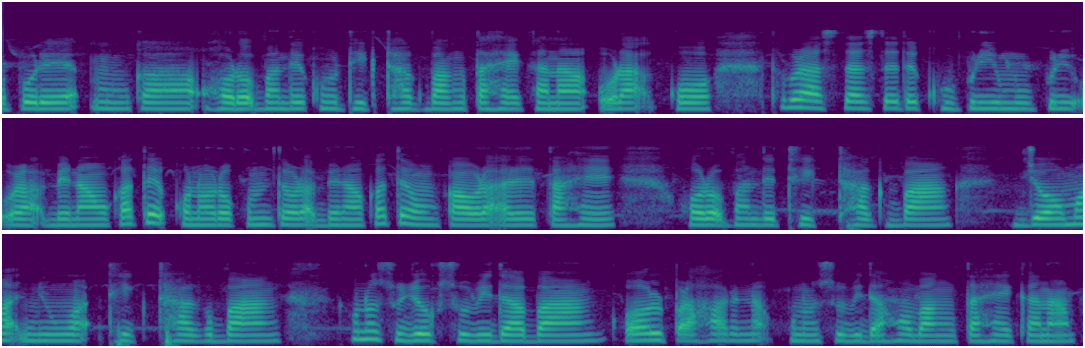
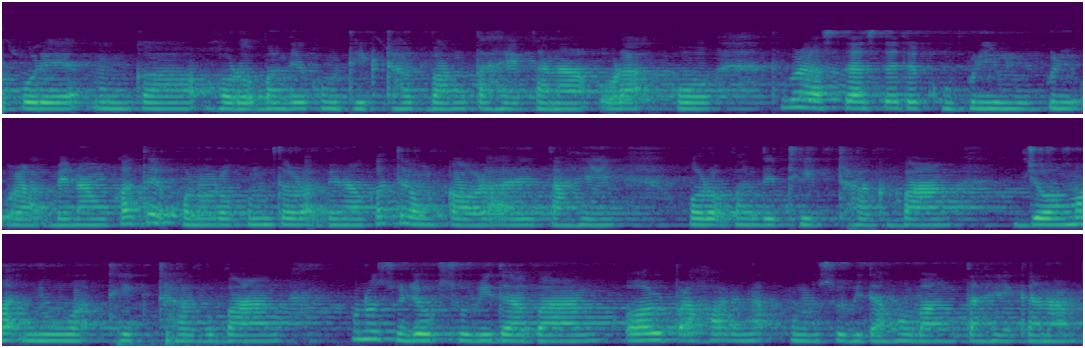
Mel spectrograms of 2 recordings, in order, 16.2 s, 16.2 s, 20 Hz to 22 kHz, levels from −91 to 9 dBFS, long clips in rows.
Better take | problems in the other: first | room echo; dies away in 2.3 s

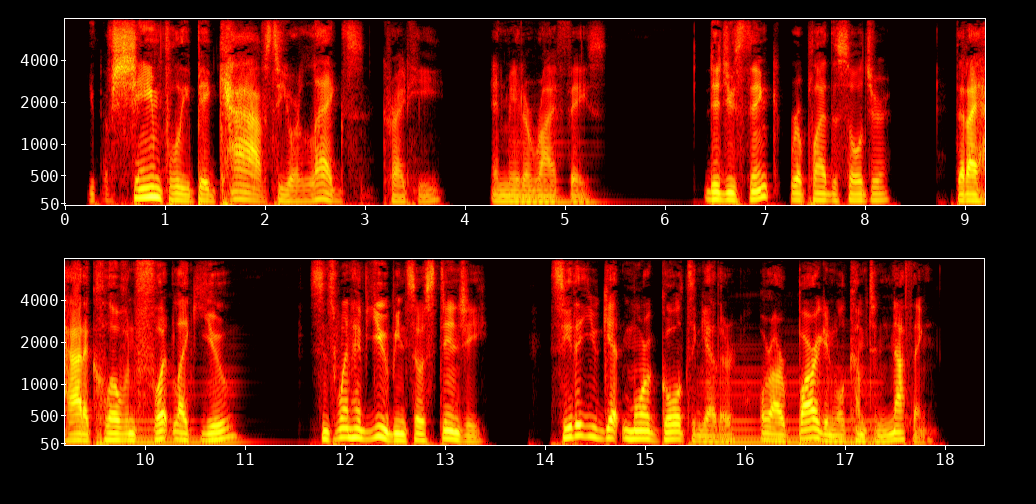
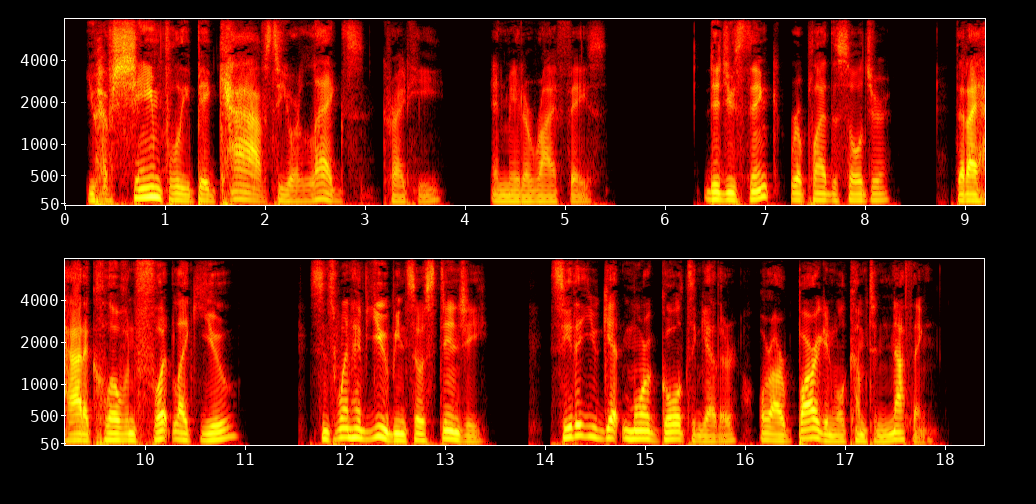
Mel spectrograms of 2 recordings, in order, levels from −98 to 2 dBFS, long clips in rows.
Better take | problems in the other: second | noise reduction (neural mask model DeepFilterNet 3)

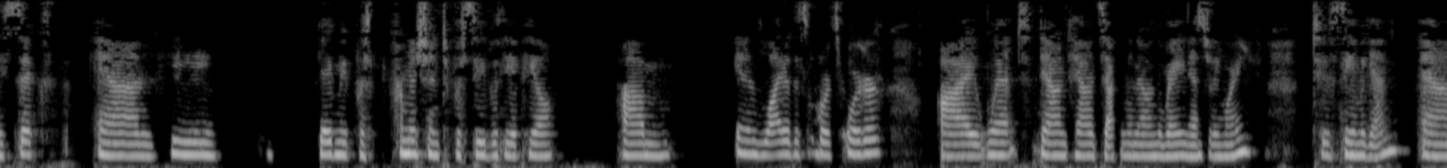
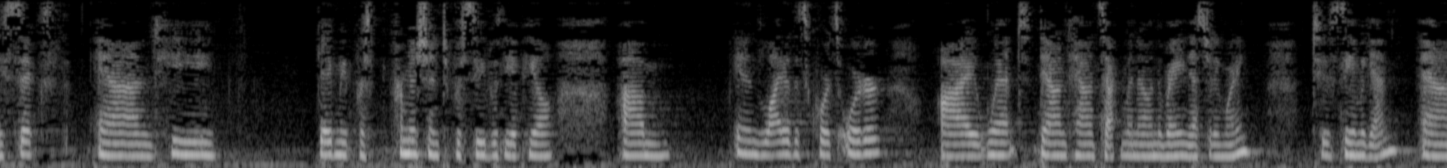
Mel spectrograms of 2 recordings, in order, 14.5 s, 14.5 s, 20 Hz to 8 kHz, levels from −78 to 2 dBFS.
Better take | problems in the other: second | noise reduction (neural mask model Resemble Enhance denoiser)

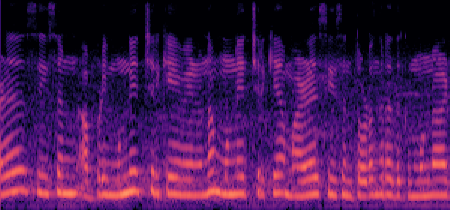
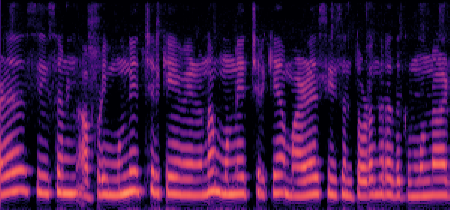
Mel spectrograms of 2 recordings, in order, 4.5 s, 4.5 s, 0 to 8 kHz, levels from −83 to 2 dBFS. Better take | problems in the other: first | noise reduction (neural mask model Resemble Enhance denoiser)

